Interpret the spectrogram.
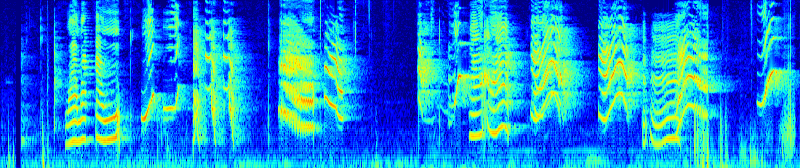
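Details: Talking pet parrot repeating "mummy papa" indoors: a rapid run of loud, harmonic, swooping and arched syllables, some rising and some falling, filling ten seconds with short gaps between phrases.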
